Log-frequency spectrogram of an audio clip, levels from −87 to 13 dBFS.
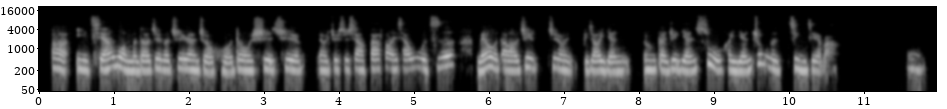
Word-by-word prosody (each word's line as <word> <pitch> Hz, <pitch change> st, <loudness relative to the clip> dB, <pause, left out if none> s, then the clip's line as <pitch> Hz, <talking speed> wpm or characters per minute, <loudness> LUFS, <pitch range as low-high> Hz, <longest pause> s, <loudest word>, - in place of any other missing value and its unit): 啊， 230 Hz, -5 st, +1 dB
以 215 Hz, -3 st, 0 dB
前 230 Hz, +4 st, +3 dB
我 265 Hz, -5 st, +5 dB
们 200 Hz, -1 st, +2 dB
的 205 Hz, 0 st, +3 dB
这 230 Hz, +2 st, 0 dB
个 210 Hz, -, +1 dB
志 220 Hz, +4 st, -3 dB
愿 220 Hz, -2 st, +3 dB
者 190 Hz, -3 st, -1 dB
活 185 Hz, -1 st, -3 dB
动 205 Hz, 0 st, +1 dB
是 215 Hz, +1 st, +1 dB
去 215 Hz, 0 st, 0 dB, 0.3 s
呃， 210 Hz, -1 st, -2 dB
就 220 Hz, +1 st, -4 dB
是 220 Hz, +1 st, -4 dB
像 215 Hz, -1 st, -1 dB
发 230 Hz, +1 st, +1 dB
放 235 Hz, -2 st, -1 dB
一 225 Hz, -, -3 dB
下 225 Hz, 0 st, -2 dB
物 240 Hz, -1 st, -1 dB
资， 255 Hz, +5 st, -7 dB, 0.4 s
没 200 Hz, +2 st, +4 dB
有 255 Hz, -2 st, +4 dB
到 205 Hz, -2 st, +1 dB
这 245 Hz, +2 st, -2 dB
这 255 Hz, -, -5 dB
种 210 Hz, -4 st, -1 dB
比 200 Hz, -, -2 dB
较 200 Hz, 0 st, +1 dB
严 190 Hz, -2 st, +1 dB, 0.3 s
嗯， 215 Hz, 0 st, 0 dB
感 210 Hz, -2 st, +1 dB
觉 220 Hz, +2 st, 0 dB
严 205 Hz, 0 st, +1 dB
肃 235 Hz, -3 st, +1 dB
很 210 Hz, -2 st, 0 dB
严 195 Hz, +2 st, +2 dB
重 335 Hz, +5 st, -2 dB
的 210 Hz, -4 st, -1 dB
境 220 Hz, -5 st, -1 dB
界 200 Hz, -1 st, -2 dB
吧。 -, -, -10 dB, 1.0 s
嗯。 225 Hz, -1 st, -10 dB
215 Hz, 235 characters per minute, -19 LUFS, 205-230 Hz, 1.0 s, 我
